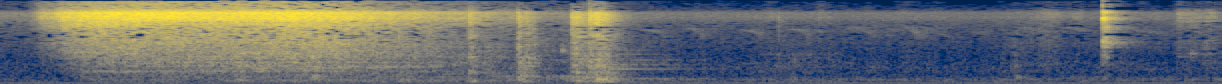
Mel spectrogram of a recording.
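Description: Vegetables tipped into a hot pan of fried onions for a home-cooked lau and river prawn curry with mustard paste, giving a loud steamy hiss that swells for about two seconds, then fades, with a few clattering knocks afterward.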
